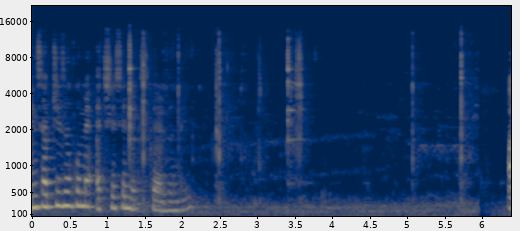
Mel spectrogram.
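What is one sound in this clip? A spoon scrapes and clinks against a metal bowl while stirring.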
